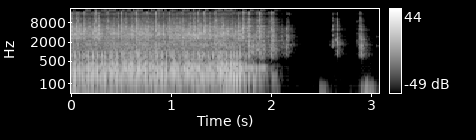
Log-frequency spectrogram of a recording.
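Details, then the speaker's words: Husqvarna 435 chainsaw that won't idle down: screams at full throttle, then idles uneven and slightly fast. Pushing the throttle shaft slows it, so binding in the carburetor throttle plate rather than the throttle rod holds it open. "So if I open the throttle up, it idles a little high and if I push physically down on the throttle shaft, it idles down lower."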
